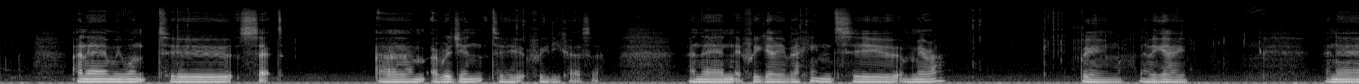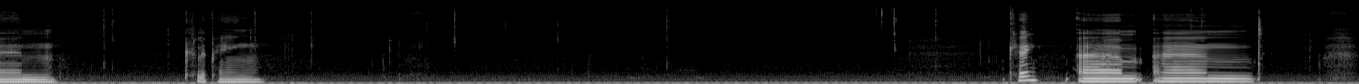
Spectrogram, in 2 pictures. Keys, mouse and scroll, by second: 1.7-5.2 drag, 6.2-6.9 scroll down 2, 7.9-9.7 drag, 10.6 scroll down 2, 11.4 scroll down 1, 14.5 click, 16.3-16.9 scroll up 2, 17.8-19.1 middle drag, 20.1-22.9 drag, 25.4 click, 26.6-27.1 scroll down 1.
